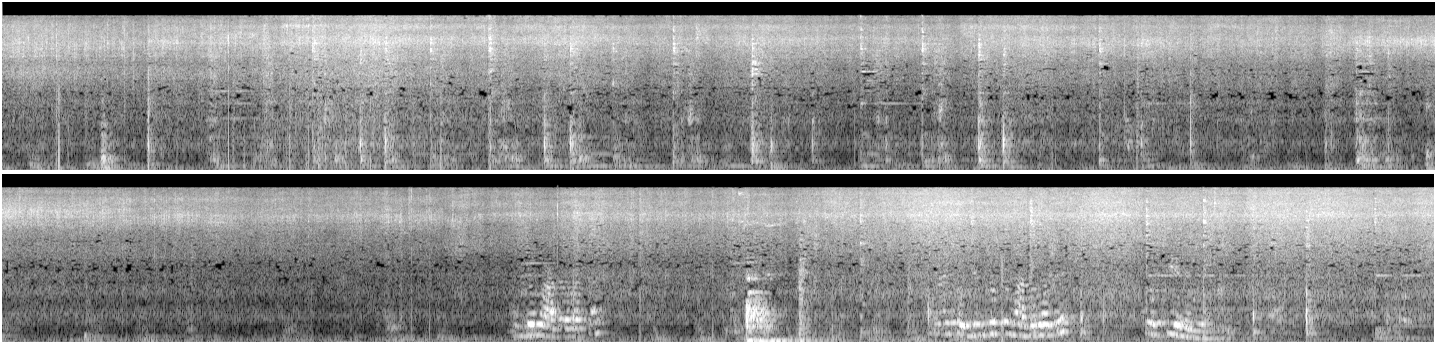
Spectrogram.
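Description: Vegetables frying in mustard oil in a metal kadai, a steady sizzle, with a metal spatula scraping and tapping against the pan as they are stirred.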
